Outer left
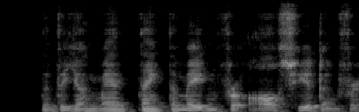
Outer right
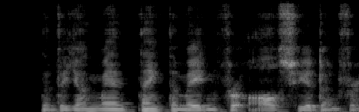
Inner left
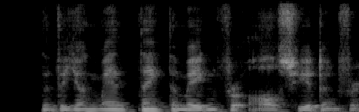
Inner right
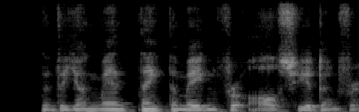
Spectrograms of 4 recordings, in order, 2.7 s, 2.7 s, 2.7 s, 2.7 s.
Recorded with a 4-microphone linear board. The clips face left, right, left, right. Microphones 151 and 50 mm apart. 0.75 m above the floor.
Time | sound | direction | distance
0.3 | a man speaking | 25° right (ahead or behind) | 0.9 m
